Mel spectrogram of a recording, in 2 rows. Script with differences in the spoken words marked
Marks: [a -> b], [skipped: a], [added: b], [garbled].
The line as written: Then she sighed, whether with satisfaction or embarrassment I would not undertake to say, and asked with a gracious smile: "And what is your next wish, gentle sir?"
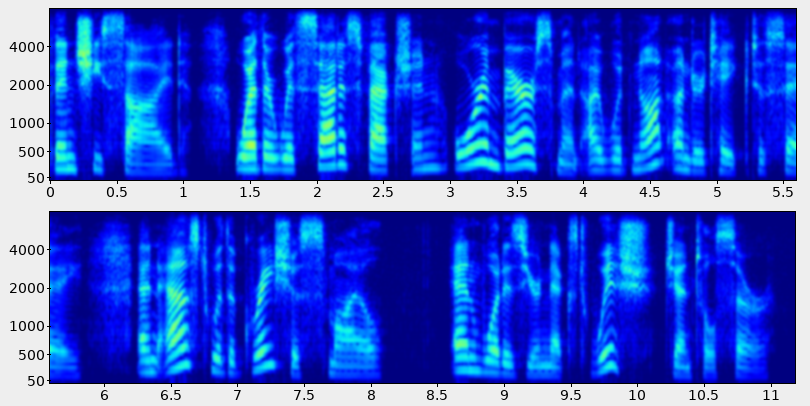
Then she sighed, whether with satisfaction or embarrassment I would not undertake to say, and asked with a gracious smile: "And what is your next wish, gentle sir?"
